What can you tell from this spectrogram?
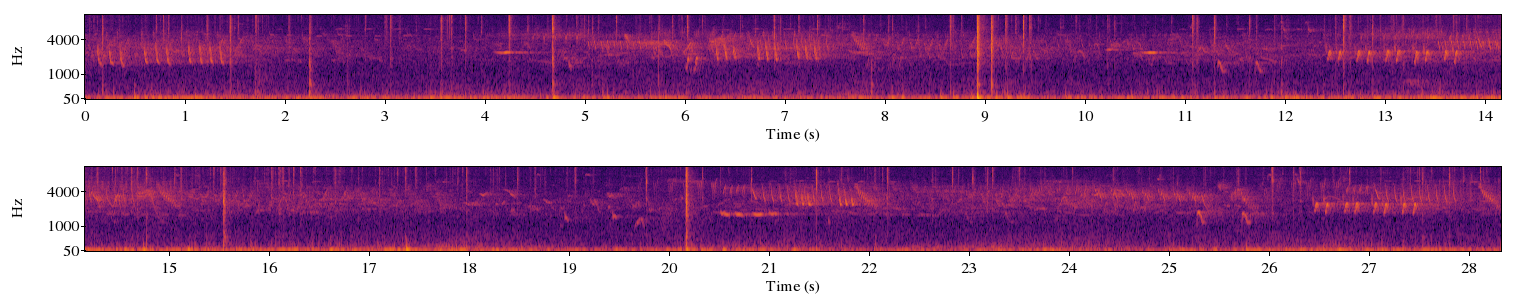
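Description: Wood campfire crackling, with scattered sharp pops, two of them louder about nine and twenty seconds in. Small birds trill and chirp in repeated short phrases, over a steady low rumble.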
